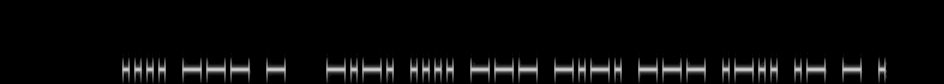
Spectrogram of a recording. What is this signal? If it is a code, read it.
Morse code, heard as a keyed tone, about 21 wpm, 700 Hz. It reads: HOT CHOCOLATE
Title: Difficult Words with Hints - 20wpm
